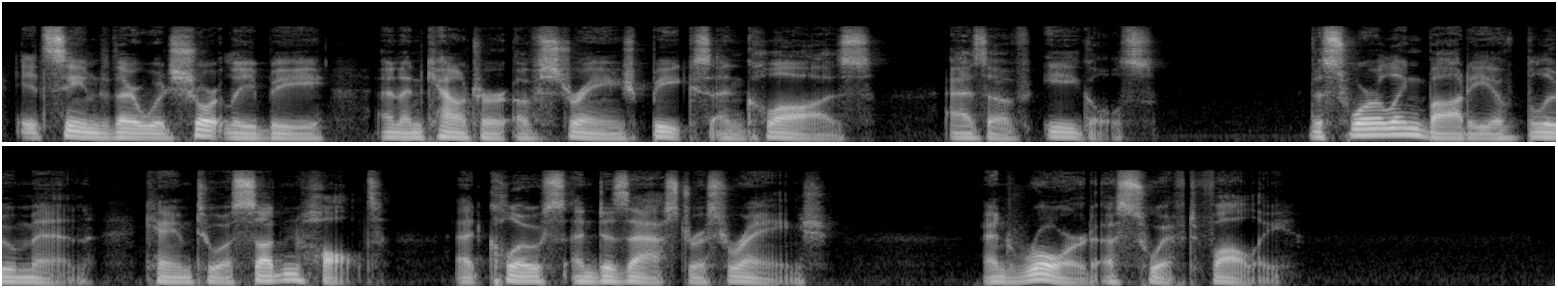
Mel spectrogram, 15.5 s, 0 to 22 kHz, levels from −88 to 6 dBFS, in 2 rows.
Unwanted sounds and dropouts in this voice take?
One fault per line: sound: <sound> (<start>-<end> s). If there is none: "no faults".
no faults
